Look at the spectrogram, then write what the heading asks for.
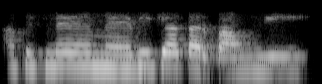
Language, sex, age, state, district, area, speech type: Hindi, female, 45-60, Madhya Pradesh, Bhopal, urban, conversation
